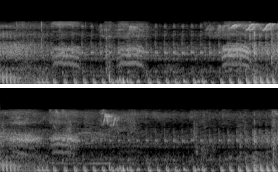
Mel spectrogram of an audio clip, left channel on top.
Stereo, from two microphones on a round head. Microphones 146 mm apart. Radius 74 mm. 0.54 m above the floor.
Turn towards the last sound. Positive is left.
turn(degrees=85)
